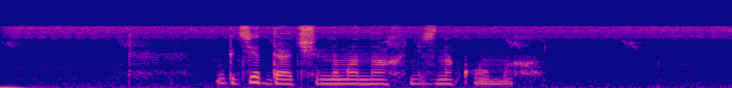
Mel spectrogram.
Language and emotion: Russian, neutral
